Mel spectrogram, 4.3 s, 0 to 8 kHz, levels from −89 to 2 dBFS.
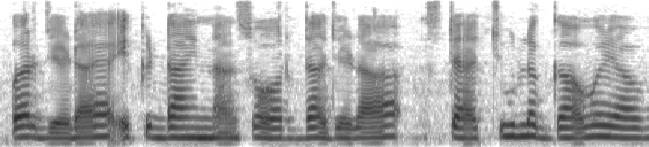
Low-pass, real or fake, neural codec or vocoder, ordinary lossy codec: none; fake; codec, 16 kHz, 8 kbps, FreqCodec, larger model; none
